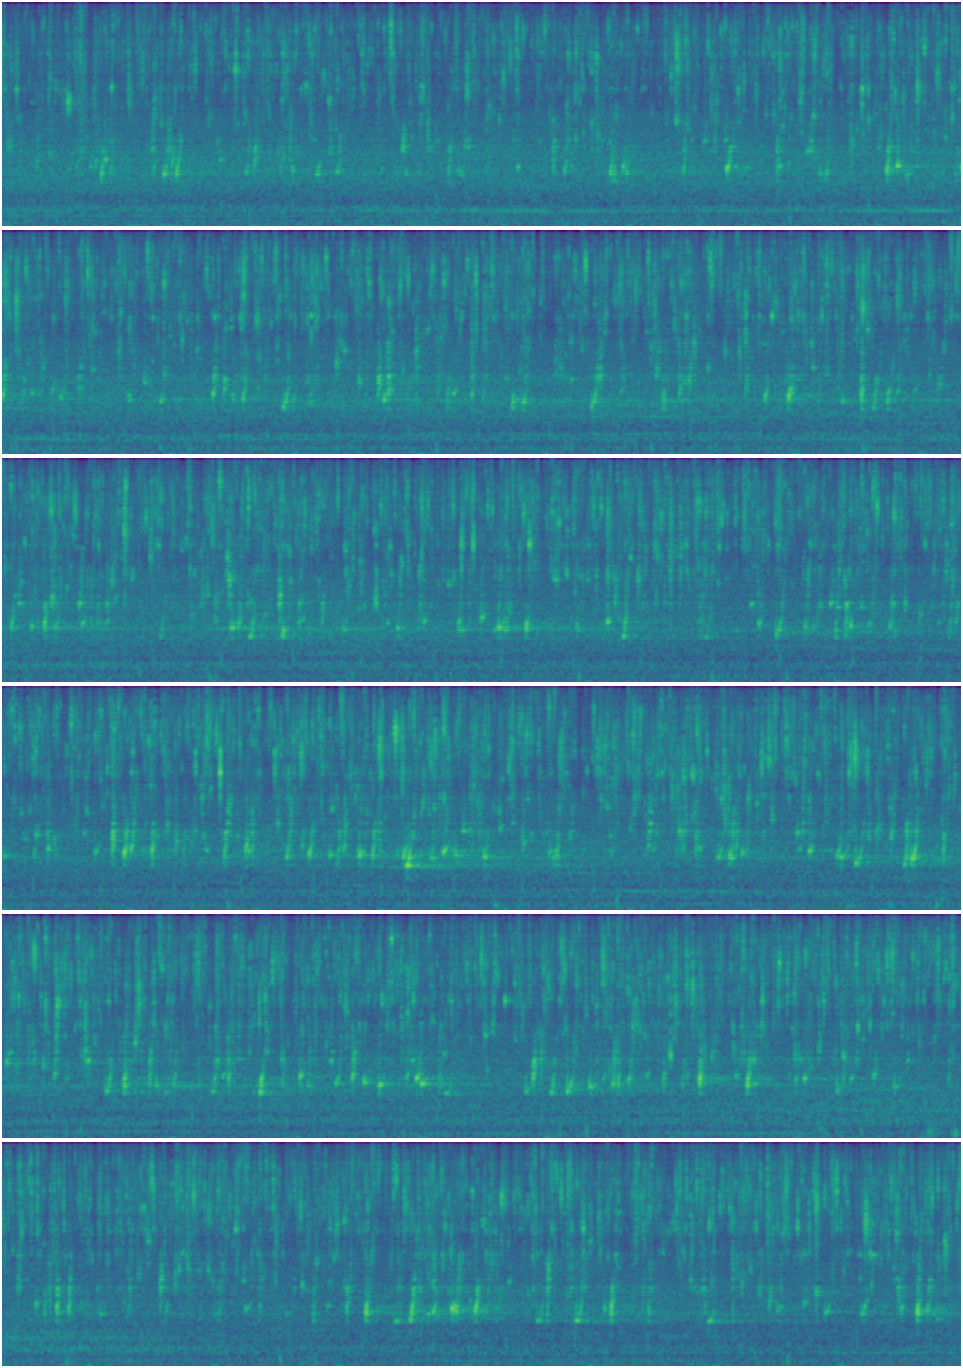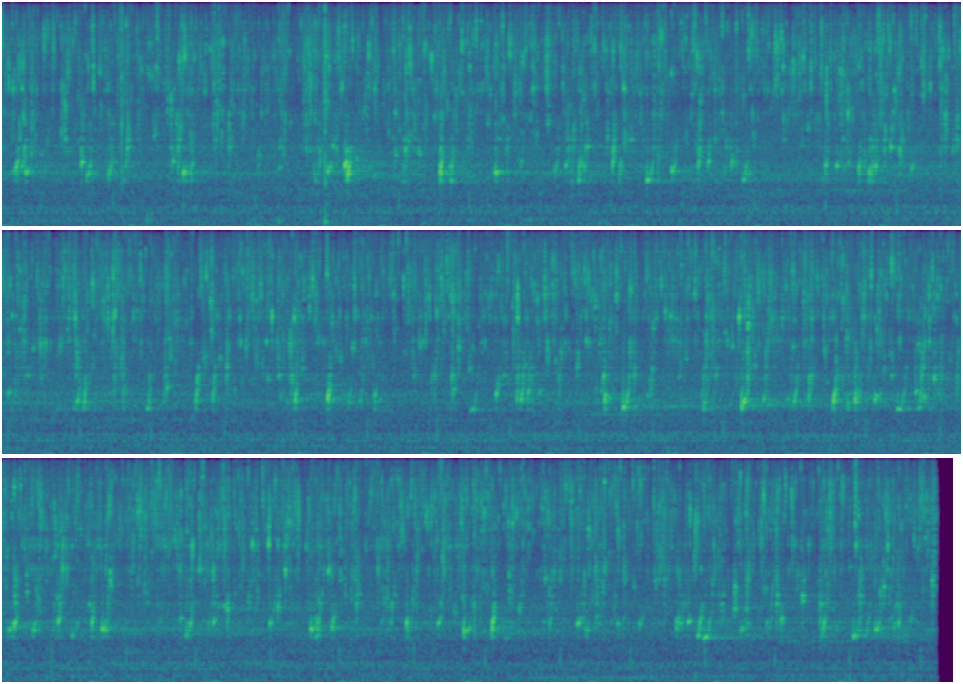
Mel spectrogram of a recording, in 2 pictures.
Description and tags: gully with water drips
water dripping into a drain after a rainy day. recorded from upside at the gully.
gully, dripping, rain, street, drain, sewage, water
